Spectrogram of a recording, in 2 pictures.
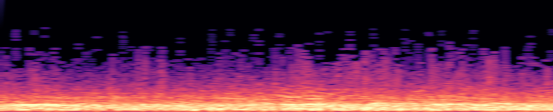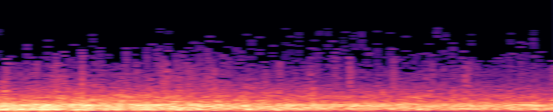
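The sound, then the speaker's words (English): A baseball crowd at a Yankees–Cardinals game yells after a long foul ball down the right field line, a dense, continuous roar of many voices, loud and steady throughout with no single voice standing out. “Can you hear that yelling from the crowd?”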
